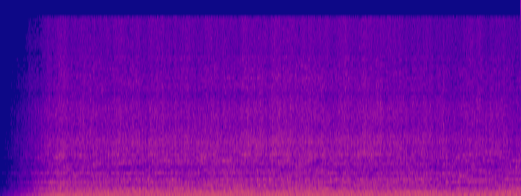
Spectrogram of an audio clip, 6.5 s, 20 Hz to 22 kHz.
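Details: 1975 Land Rover Series 3 109" with Perkins 4.203 diesel idling with a slightly uneven chuffing beat from a blown head gasket; head pulled, valve job done, some intake ports had excess oil.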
